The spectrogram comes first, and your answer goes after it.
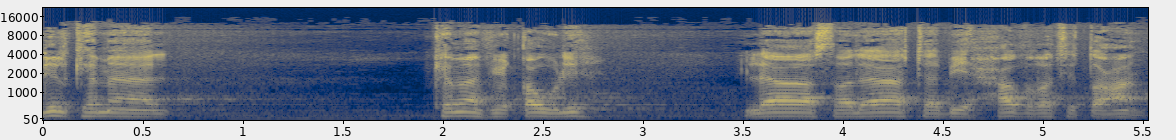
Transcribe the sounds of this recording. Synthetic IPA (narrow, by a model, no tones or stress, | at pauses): lɪlkamaːl | kamaːfiːqɑwlɪh | laːsˤɑlaːt̪abɪħɑðˤɾˤɑt̪ˤːɑʕɑːm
